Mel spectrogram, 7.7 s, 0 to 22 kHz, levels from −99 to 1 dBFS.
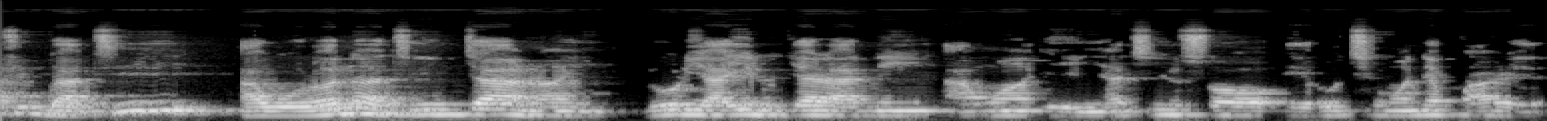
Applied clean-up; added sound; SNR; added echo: none; none; none; none.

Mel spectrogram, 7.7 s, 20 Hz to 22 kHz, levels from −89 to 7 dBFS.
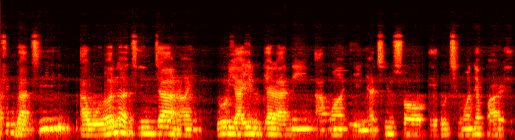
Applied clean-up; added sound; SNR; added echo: neural mask model RNNoise.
